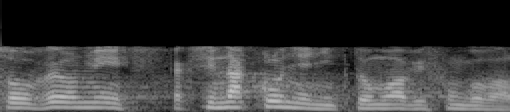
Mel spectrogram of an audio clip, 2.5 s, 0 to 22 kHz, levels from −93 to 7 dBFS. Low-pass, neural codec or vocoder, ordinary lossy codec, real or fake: 7.2 kHz; vocoder, 44.1 kHz, 128 mel bands every 512 samples, BigVGAN v2; AAC, 16 kbps; fake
